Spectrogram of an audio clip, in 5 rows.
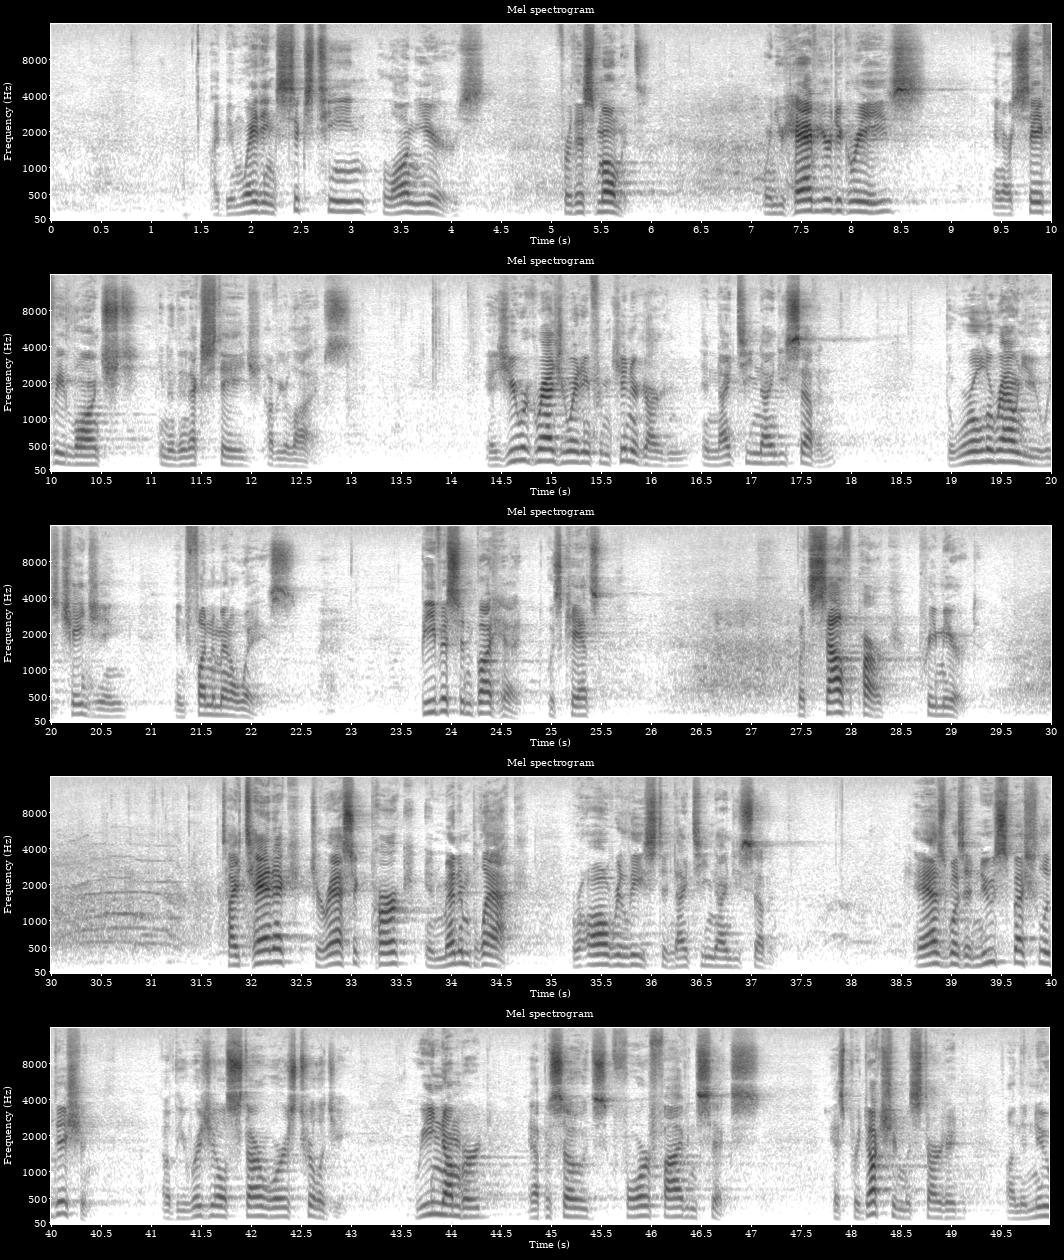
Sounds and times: Male speech, man speaking: 1.6s - 4.4s, 5.1s - 6.0s, 7.1s - 8.8s, 9.4s - 13.0s, 14.4s - 17.8s, 19.0s - 22.5s, 23.7s - 25.6s, 27.5s - 29.3s, 31.7s - 37.2s, 38.6s - 40.4s, 41.1s - 43.0s, 43.6s - 47.1s, 47.8s - 49.9s.

